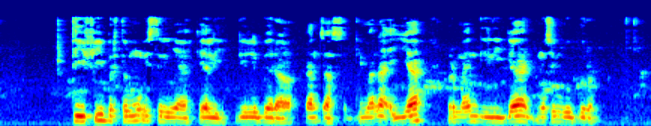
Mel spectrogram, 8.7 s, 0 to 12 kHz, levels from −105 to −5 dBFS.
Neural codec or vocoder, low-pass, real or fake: none; 7.2 kHz; real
